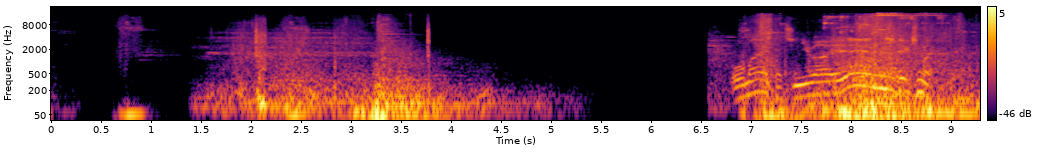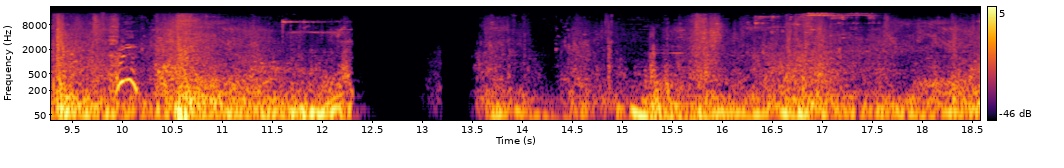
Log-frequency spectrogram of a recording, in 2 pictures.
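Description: Game spell blasts and clashing effects sound in bursts.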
